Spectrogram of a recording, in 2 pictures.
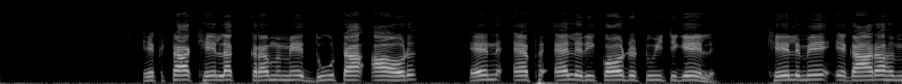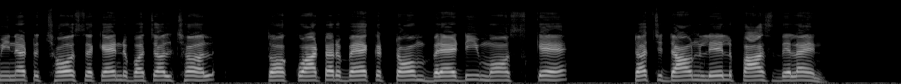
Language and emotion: Maithili, neutral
